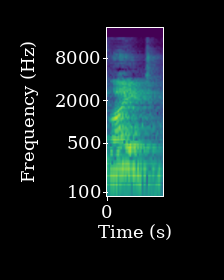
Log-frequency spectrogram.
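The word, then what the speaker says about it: white: इसमें उच्चारित करते हैं जब इसको तो क्या कहते हैं, वाइट। एस साइलेंट है, WIT का उच्चारण करते हैं। एच वहाँ साइलेंट।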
